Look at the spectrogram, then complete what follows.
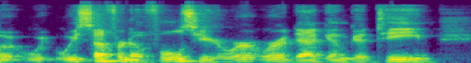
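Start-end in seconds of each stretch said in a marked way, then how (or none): none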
